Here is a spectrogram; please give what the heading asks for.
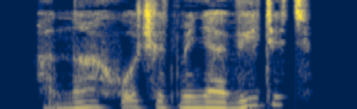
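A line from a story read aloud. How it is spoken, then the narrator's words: Hoarse question. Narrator (Russian): спросил Альберт хрипло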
